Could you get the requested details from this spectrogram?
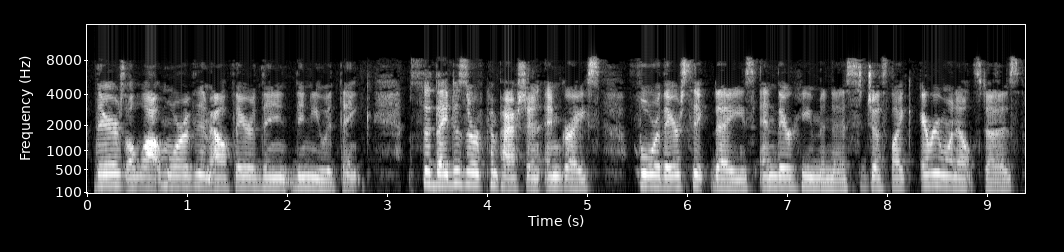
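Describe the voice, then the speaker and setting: A pharmacist in her thirties hosting her podcast with a raspy voice from a sore throat, talking casually with lots of filler words. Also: medium pitch, sharp tone. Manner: rambling, many fillers, talks through frustrations. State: hoarse from a sore throat and sinus infection. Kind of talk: casual monologue.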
